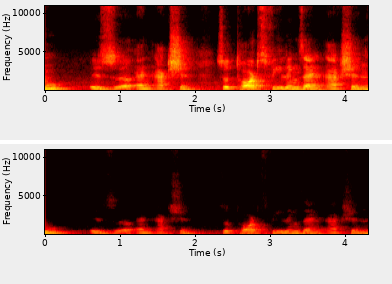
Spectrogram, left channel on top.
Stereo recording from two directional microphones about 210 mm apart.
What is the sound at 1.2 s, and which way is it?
Speech, 10° left (ahead or behind).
